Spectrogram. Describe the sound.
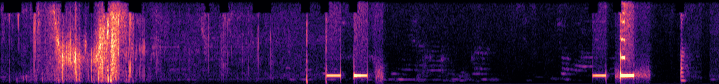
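Telephone line tones mark a call being transferred. After a stretch of talk, short electronic beeps sound in a few pairs separated by long silences, with faint clicks in between.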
